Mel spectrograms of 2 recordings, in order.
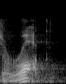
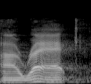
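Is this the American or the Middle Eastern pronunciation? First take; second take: Middle Eastern; American. First: It is said the Middle Eastern way. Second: It is said the usual American way. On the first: "in the Middle East ... it's Iraq" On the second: "it's not Iraq"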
